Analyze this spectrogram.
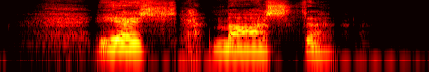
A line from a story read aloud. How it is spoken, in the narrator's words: moaned Wormtail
